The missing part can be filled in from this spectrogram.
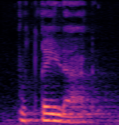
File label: "ash", Muyuw; Lae Unitech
